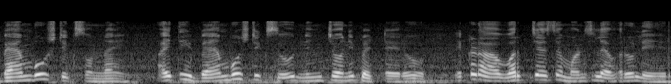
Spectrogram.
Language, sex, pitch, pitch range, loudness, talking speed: Telugu, male, 170 Hz, 140-195 Hz, -17 LUFS, 135 wpm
